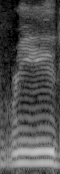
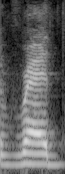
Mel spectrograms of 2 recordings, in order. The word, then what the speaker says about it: read: Alex Angela read a read a changes depending on which tenth so it's read for the for the present tense and read for the past tense so that's a little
